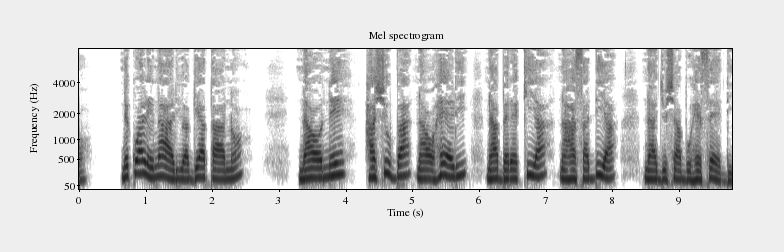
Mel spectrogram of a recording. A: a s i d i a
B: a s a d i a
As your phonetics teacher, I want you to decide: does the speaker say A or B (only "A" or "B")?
B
